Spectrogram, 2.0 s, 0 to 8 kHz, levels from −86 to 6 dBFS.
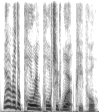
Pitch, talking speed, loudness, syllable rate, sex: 245 Hz, 210 wpm, -15 LUFS, 6.5 syllables/s, female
